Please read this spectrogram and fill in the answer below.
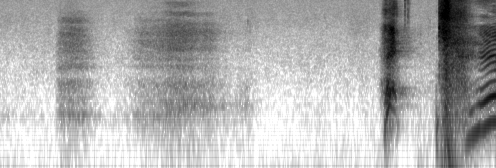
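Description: Soft in-breaths build up, then a sharp sneeze and a second louder, longer sneeze trailing into voice; two sneezes.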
